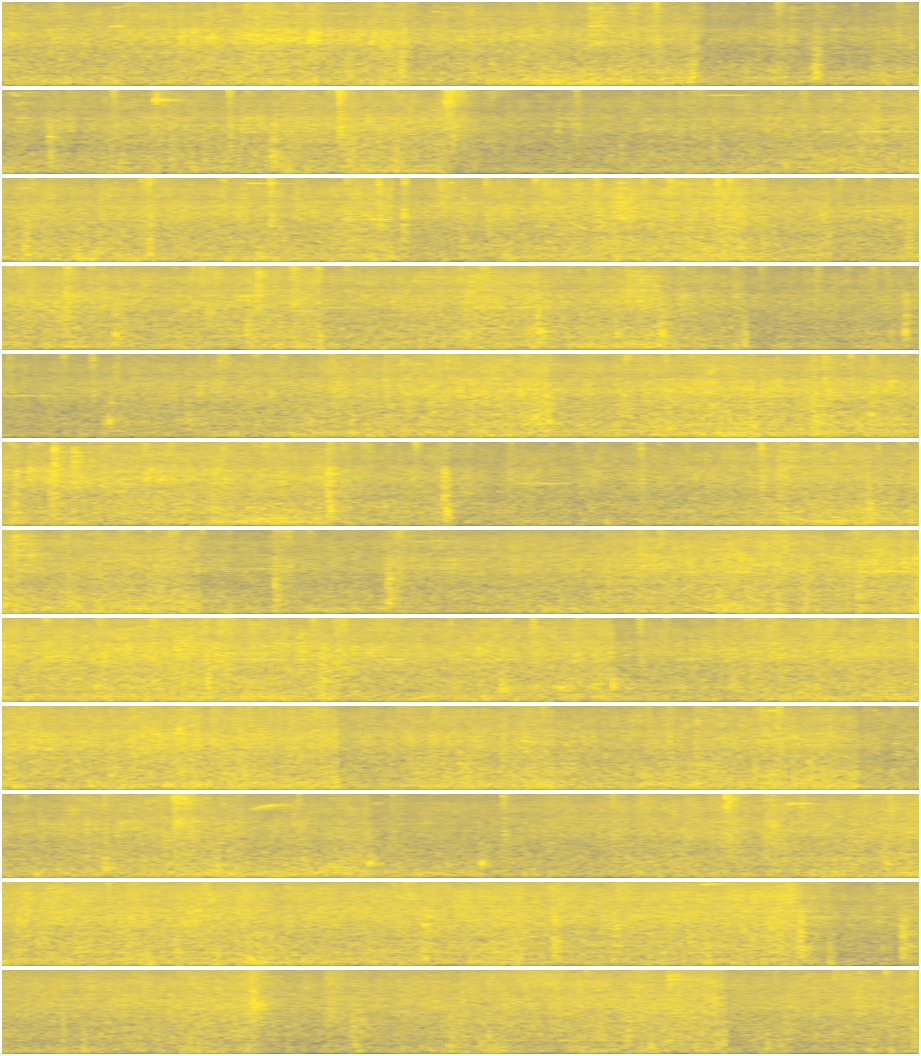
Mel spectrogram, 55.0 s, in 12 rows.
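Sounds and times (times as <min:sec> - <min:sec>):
train carriage rumbling and rattling: 0:00.0 - 0:55.0
wheels clicking over rail joints: 0:00.0 - 0:55.0.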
